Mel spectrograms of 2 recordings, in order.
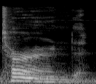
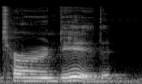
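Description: First: The ending is a blended d sound. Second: The ending is a separate id syllable. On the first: The speaker calls it right. "We say turned, blended" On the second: The speaker calls it wrong. "We don't say turned id"

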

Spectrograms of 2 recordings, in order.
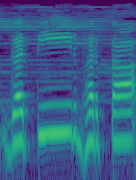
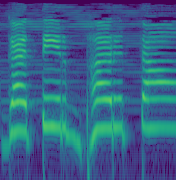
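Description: First: The second syllable has a long vowel. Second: The second syllable has a short vowel. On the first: The speaker calls it wrong. "ಅಲ್ಲ" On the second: The speaker calls it right. "ತಿ ಅಕ್ಷರ ರಸ್ವ"

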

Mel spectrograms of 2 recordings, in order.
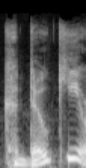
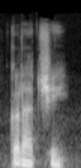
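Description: First: The last syllable starts with a k sound. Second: The last syllable starts with a ch sound. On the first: "is it Kadoki or Kadochi?" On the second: "So you do the like ch for the ch?"

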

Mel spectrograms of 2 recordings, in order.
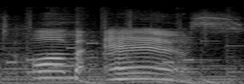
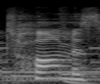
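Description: First: It is said as two separate words. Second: It is said as the usual single name. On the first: The speaker calls it right. "You have to say it that way" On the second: The speaker calls it wrong. "not Thomas"

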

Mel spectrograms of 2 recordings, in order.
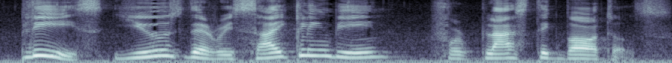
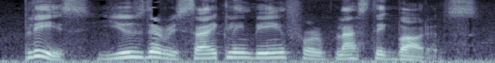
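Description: First: The sentence is spoken at a slower pace. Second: The sentence is spoken at a faster pace.

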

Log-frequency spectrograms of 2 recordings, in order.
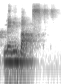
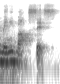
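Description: First: The word 'boxes' is said with one syllable. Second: The word 'boxes' is said with two syllables. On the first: The speaker calls it wrong. "not many boxes" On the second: The speaker calls it right. "I have to pronounce the ES. So it's one box and many boxes"

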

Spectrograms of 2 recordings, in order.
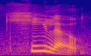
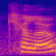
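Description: First: The first vowel is a long E sound. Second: The first vowel is not a long E sound. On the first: The speaker calls it right. "we say kilo. It's a long E sound" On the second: The speaker calls it wrong. "we don't say kilo"

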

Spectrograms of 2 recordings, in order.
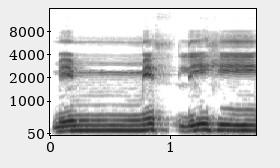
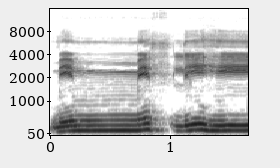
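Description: Both takes have the same delivery.

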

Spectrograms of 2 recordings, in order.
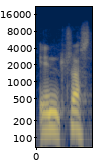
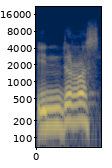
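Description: First: The word is said as two syllables. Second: The word is said as three full syllables. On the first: The speaker calls it right. "interest ennalla interest interest interest na parayullo" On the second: The speaker calls it wrong. "Idu orikkalum interest ennu ningal uchcharikkarathu"

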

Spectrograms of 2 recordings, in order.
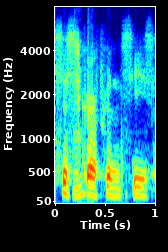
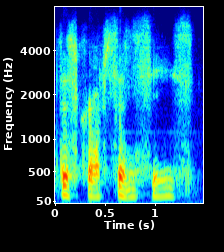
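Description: First: The word is said without an extra S sound. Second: The word is said with an extra S sound. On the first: The speaker calls it right. "It's discrepancies" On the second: The speaker calls it wrong. "not discrepancies. There's not another S"

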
